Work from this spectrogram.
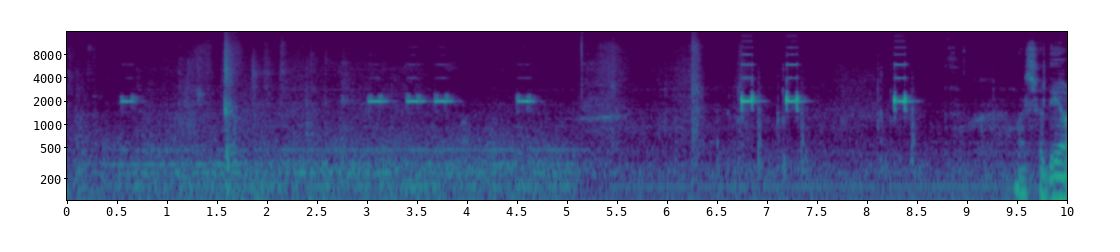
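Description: An oven's control panel beeps while being set to 445 degrees in a home kitchen: short, clear electronic beeps come singly and in quick clusters over a low background hum, with a few clunks between them.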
